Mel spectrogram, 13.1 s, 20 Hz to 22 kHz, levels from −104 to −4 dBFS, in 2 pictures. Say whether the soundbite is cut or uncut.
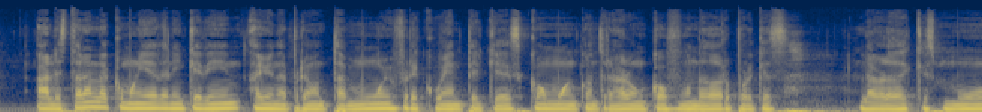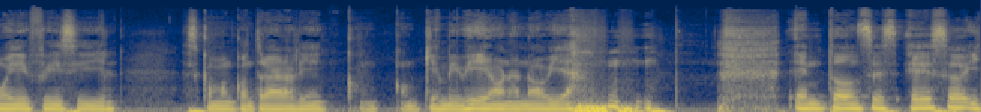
uncut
